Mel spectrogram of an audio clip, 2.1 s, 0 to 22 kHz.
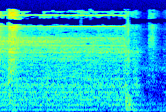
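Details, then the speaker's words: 2006 Pontiac G6 after fuel pump replacement, key cycled to prime: soft steady whir about 1.5 seconds then cuts off cleanly; normal fuel pump priming. Post-install issue traced to crossed fuel lines, not the pump. "so you can hear it there it's priming up the fuel pump and no I didn't clean that cover but it'll be fun"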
